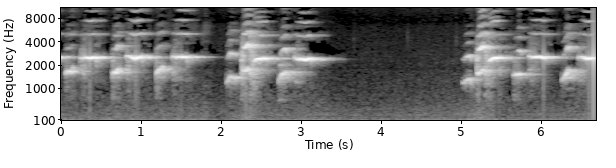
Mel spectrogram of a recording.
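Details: Singing male cockatiel giving three runs of whistled notes, mixing short rising chirps with longer level whistles, broken by brief pauses.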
